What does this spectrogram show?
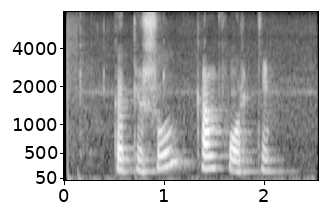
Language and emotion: Russian, neutral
